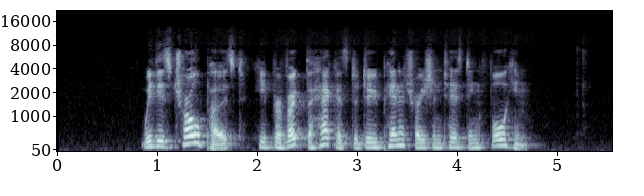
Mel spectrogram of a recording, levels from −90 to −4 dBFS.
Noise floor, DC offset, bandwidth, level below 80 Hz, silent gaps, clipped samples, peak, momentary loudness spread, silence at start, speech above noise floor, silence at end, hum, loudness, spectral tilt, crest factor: -68 dBFS; under 0.1%; 10 kHz; -52 dBFS; none; under 0.1%; -2 dBFS; 11 LU; 0.85 s; 47 dB; 0.85 s; none; -21 LUFS; -5.5 dB/octave; 20 dB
